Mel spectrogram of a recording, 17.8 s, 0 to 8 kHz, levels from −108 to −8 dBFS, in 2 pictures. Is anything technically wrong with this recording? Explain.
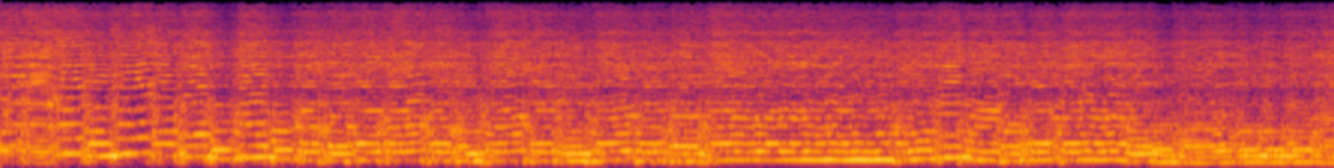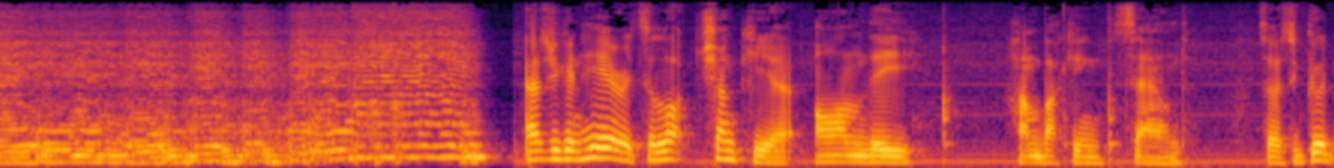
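No, nothing technically wrong can be heard here.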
